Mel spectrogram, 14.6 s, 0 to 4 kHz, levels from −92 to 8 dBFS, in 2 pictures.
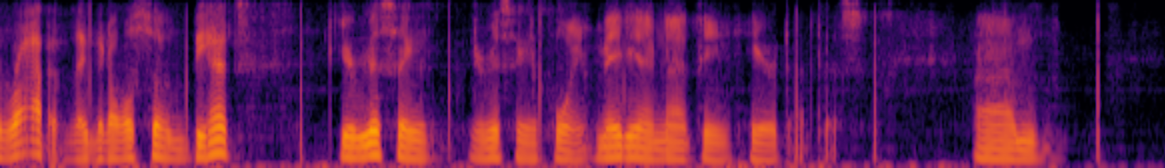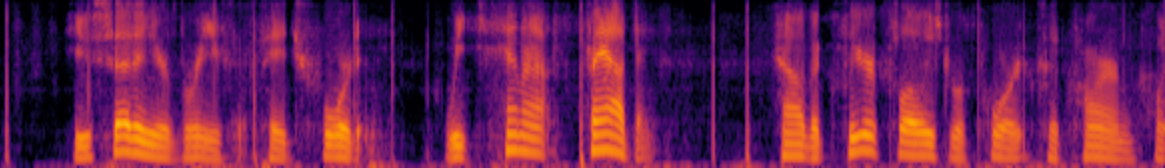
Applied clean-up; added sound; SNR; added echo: neural separator model SepFormer WHAMR!.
